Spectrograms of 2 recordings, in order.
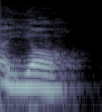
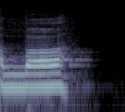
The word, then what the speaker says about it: الله: أخت تسأل صديقتي لدغة وهي بتكلمني قالت كلمة الله فنطقتها أيّا فأنا نطقتها زيها من باب الهزار أنا فقط كنت أمزح لا يجوز لك ذلك. الأخت اللي بتقلد الأخت اللدغة لا يجوز حتى وإن كان بدعابة. لماذا؟ لفظ الجلالة لابد له تعظيم هي تنطق كذلك أن لسانها لا يستطيع النطق إلا كذلك، فإحنا ما نكررش ما تقول، لأن ده نوع من أنواع سوء الأدب مع لفظ الجلالة. فنقول لها الله بس، لكن ما نقولش إيه على نفس. ثم ربما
